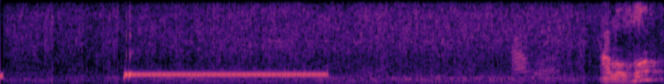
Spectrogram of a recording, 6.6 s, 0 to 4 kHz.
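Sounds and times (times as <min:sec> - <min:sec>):
telephone line tone during a call transfer: 0:01.2 - 0:03.3.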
